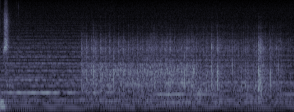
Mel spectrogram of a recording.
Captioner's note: machine gun firing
